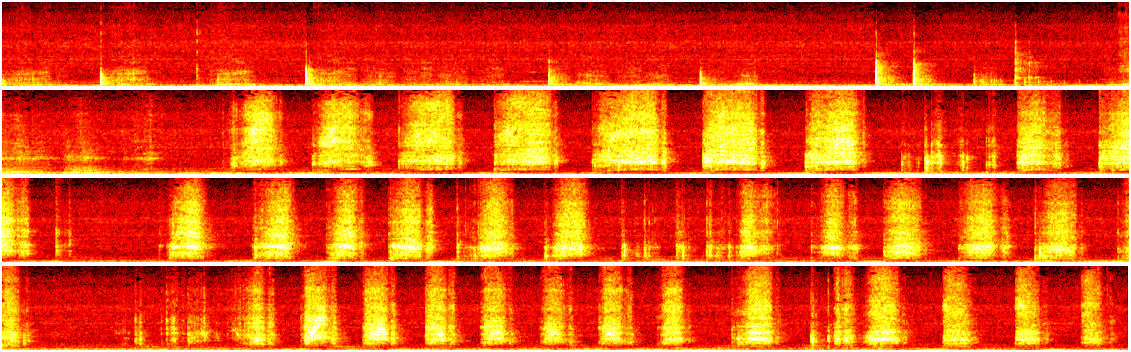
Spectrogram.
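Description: A flat piece of wood rubbed back and forth over crushed pyrite on a concrete tile floor, grinding the rock to fine powder. After a few scattered taps and knocks, rhythmic rasping strokes start about nine seconds in, about two a second, with a short break near the middle.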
